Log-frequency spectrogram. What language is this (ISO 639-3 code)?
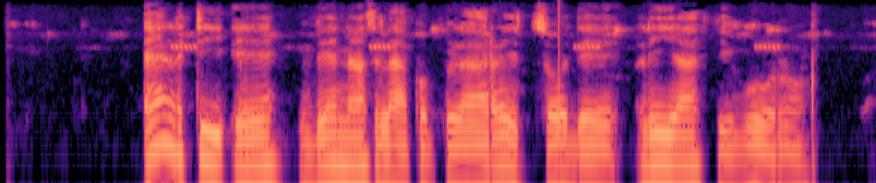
epo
